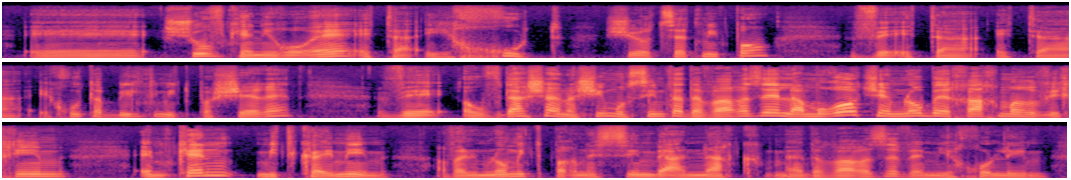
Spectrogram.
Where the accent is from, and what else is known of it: Israel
